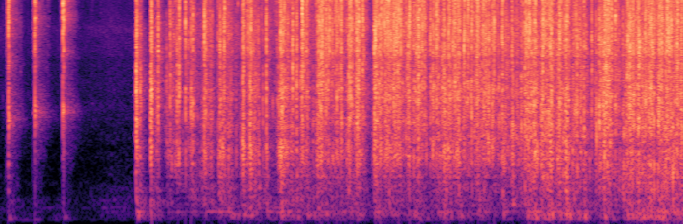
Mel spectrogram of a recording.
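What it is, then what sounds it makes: Plastic candy bag. Fingertips tap three times on a large, flat, purple printed plastic-film Cadbury selection bag full of wrapped chocolates, lying on artificial grass. After a short pause, the hands grip the bag's edges, producing a dense, continuous, bright crinkling of plastic film.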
